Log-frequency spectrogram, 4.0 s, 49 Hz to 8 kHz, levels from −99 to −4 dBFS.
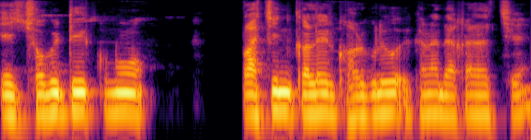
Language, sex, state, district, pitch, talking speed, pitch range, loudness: Bengali, male, West Bengal, Dakshin Dinajpur, 130 Hz, 150 wpm, 125-135 Hz, -18 LUFS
